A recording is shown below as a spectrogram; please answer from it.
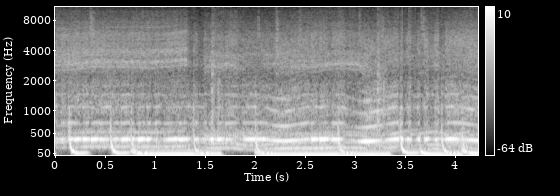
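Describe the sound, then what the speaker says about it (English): A drifting car in the CarX Drift Racing video game, its engine droning steadily with a wavering pitch and a string of sharp, regular clicks and bursts, close and alone with no talk. "The bass engine just sounds like a screwdriver's just being thrown around in it into the pistons."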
